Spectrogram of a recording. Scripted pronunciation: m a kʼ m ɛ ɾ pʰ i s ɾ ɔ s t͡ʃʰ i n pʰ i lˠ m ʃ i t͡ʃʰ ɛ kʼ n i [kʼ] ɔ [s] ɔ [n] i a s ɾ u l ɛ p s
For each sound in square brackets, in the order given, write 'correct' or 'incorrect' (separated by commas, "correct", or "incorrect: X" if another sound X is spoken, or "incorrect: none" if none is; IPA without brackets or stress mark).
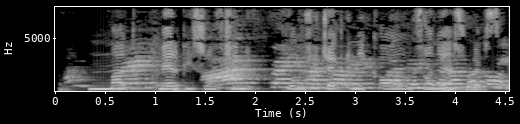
correct, correct, correct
